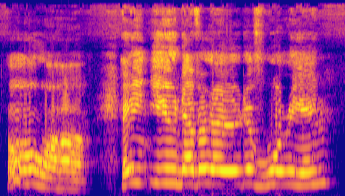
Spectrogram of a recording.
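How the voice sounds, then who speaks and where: A man voicing a mournful old female sheep with a slow, drawling dialect, in an audiobook. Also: very high voice, a little mellow, lo-fi sound, pitched above the performer's own voice. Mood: grumbling. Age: older. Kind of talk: audiobook character voice.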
